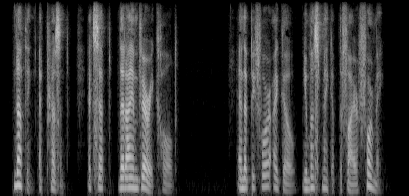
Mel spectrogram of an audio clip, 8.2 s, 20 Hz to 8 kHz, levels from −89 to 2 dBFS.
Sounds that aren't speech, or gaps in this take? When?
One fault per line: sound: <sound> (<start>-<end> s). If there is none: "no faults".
no faults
